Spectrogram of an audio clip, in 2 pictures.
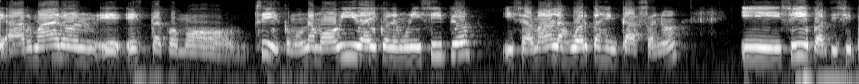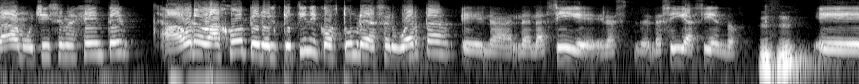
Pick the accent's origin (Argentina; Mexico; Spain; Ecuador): Argentina; Córdoba; moved away; Yo soy de Córdoba, hace 15 años que estoy acá en la zona.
